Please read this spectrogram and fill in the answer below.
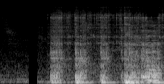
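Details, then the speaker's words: Sakura AV-5023 amplifier before repair, phone as signal source, sound cuts out and returns distorted, relay sparking: choppy, harsh, crackly, broken music. Fault later traced to an op-amp in the control section. "At kung papansinin natin, basag yung tunog nitong amplifier."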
